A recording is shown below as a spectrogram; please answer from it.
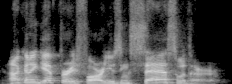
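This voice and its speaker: A man playing a goofy, eager husband who relays his wife's words loudly in a comedy table read. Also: sits high, fast, vocal fry, full character voice. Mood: loud, smug. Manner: loud, animated.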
